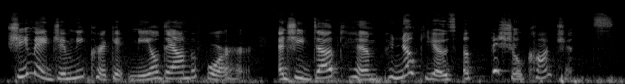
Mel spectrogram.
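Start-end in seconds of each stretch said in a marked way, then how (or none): none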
